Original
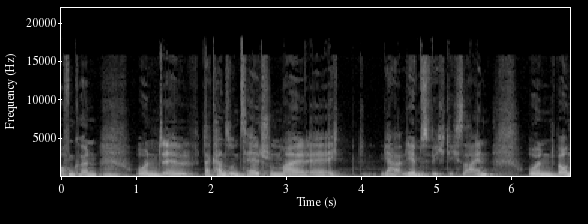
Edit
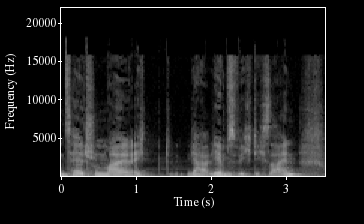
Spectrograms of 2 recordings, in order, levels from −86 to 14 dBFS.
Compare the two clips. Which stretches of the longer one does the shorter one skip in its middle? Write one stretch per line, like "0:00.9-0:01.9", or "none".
0:03.3-0:03.5

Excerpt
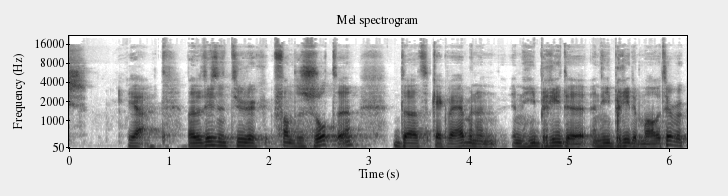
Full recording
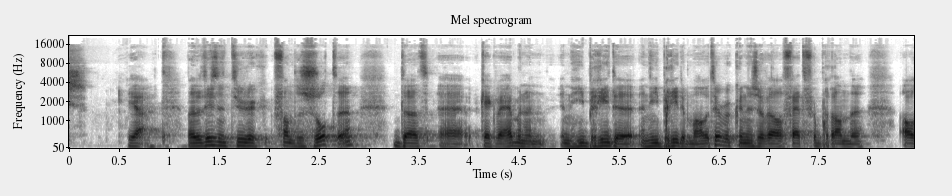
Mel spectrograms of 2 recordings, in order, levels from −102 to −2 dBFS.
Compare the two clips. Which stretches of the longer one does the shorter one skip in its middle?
0:03.6-0:04.1

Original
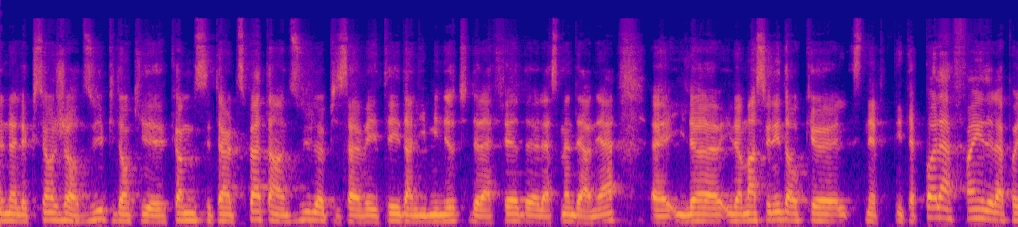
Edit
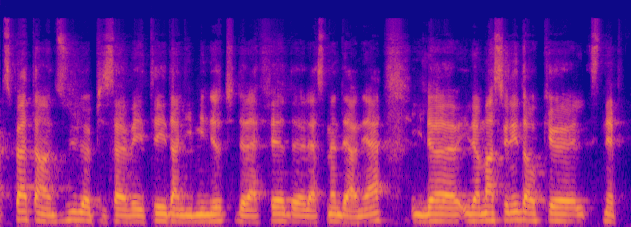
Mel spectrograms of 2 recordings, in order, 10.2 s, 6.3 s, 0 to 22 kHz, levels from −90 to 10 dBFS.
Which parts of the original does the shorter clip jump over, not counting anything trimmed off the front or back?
0:06.4-0:06.7

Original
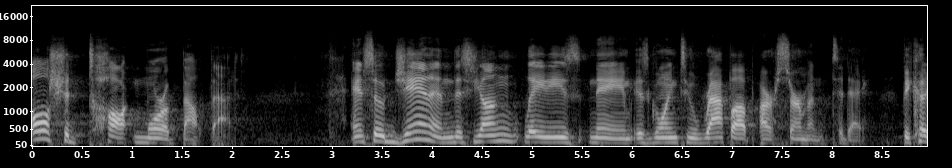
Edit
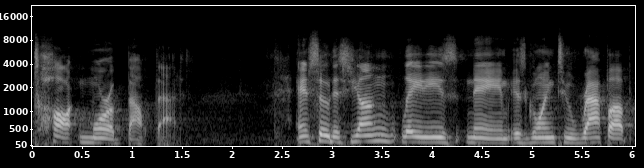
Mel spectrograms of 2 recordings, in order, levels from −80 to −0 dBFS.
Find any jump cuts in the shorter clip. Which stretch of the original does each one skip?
0:03.5-0:04.2

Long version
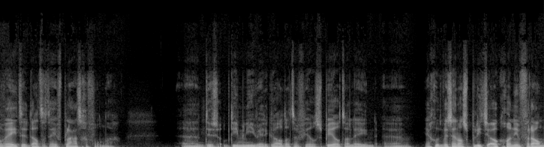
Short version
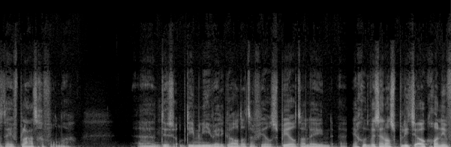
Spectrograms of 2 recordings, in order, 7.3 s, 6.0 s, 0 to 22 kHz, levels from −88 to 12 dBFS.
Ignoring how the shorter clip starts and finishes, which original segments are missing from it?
0:05.2-0:05.6

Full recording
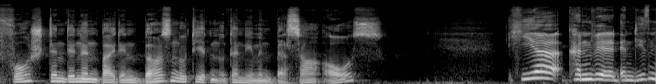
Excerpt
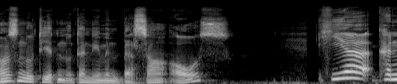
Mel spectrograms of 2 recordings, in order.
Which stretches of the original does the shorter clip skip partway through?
0:04.6-0:05.0

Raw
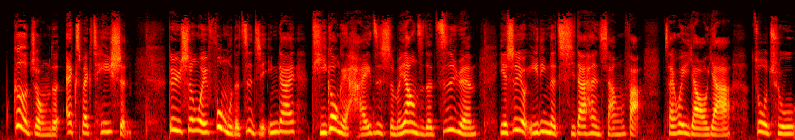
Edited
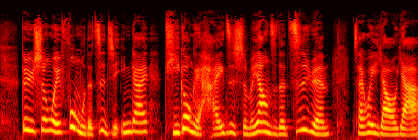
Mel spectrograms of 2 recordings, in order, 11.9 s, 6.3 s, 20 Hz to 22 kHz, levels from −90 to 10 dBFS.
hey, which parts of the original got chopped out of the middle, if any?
0:07.3-0:09.8

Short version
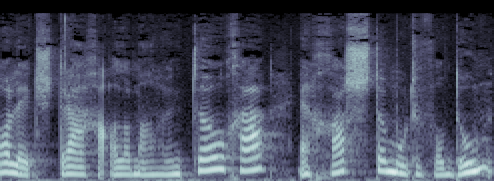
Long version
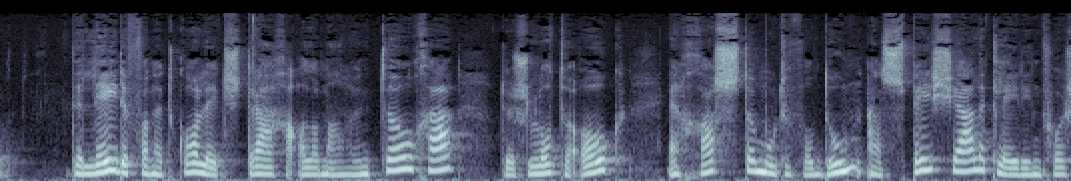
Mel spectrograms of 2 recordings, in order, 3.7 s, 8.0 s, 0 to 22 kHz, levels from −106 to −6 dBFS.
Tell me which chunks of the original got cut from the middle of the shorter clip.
0:03.5-0:04.9

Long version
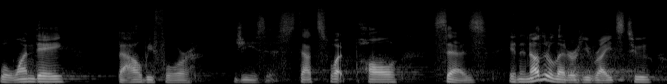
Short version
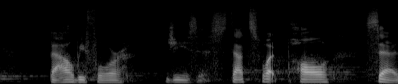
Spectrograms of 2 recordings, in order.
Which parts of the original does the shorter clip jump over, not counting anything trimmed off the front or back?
none

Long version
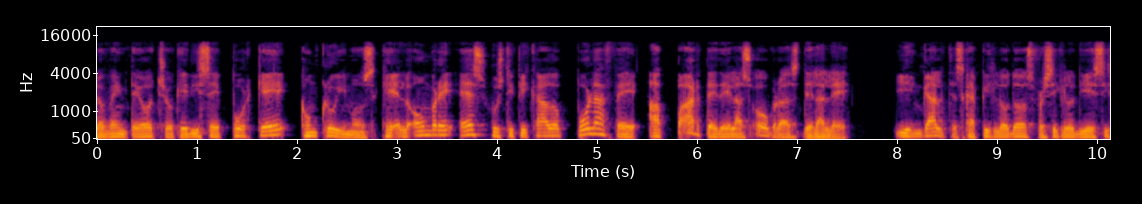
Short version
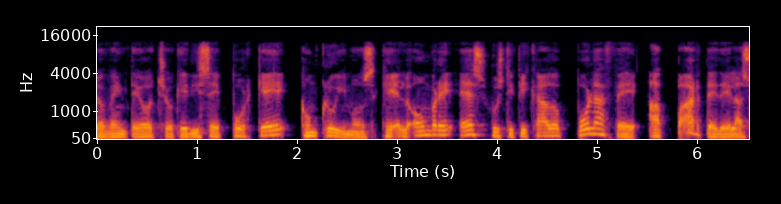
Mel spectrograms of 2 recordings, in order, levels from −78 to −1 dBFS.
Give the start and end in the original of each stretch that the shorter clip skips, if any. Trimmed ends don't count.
none

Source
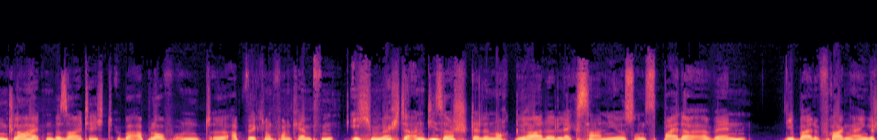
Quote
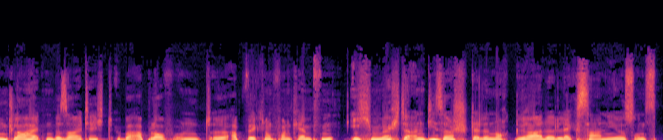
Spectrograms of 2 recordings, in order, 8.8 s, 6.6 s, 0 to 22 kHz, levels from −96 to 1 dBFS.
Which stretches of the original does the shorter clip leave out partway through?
none

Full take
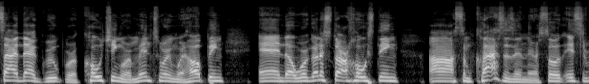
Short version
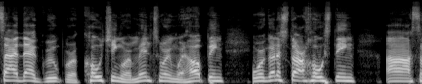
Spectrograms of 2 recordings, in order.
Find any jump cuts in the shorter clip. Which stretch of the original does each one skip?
0:02.5-0:03.0

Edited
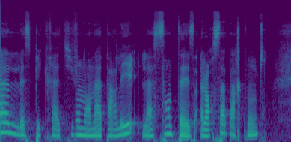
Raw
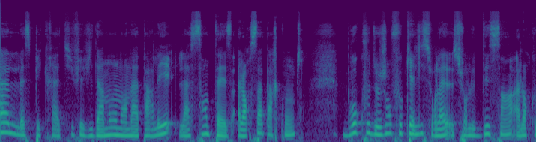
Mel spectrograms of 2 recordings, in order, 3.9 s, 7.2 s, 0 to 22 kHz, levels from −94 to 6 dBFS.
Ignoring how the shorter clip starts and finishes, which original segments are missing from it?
0:01.0-0:01.5

